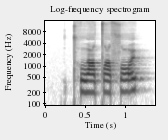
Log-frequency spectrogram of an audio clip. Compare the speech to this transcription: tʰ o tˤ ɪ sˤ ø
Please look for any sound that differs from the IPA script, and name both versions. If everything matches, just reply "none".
none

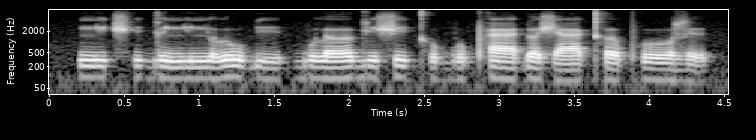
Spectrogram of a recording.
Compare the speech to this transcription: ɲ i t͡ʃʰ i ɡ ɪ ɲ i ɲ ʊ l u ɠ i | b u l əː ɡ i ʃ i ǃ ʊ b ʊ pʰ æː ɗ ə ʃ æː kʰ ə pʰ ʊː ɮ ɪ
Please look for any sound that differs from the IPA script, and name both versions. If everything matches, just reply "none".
ǃ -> kʰ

